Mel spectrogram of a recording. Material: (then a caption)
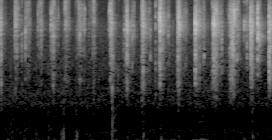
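Cotton fabric. Long nails scratch fast and hard across the chest and shoulders of a plain black cotton knit t-shirt being worn. About twenty quick, bright, hissy strokes come in an uneven rhythm, each one short and dry, with almost no low end.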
